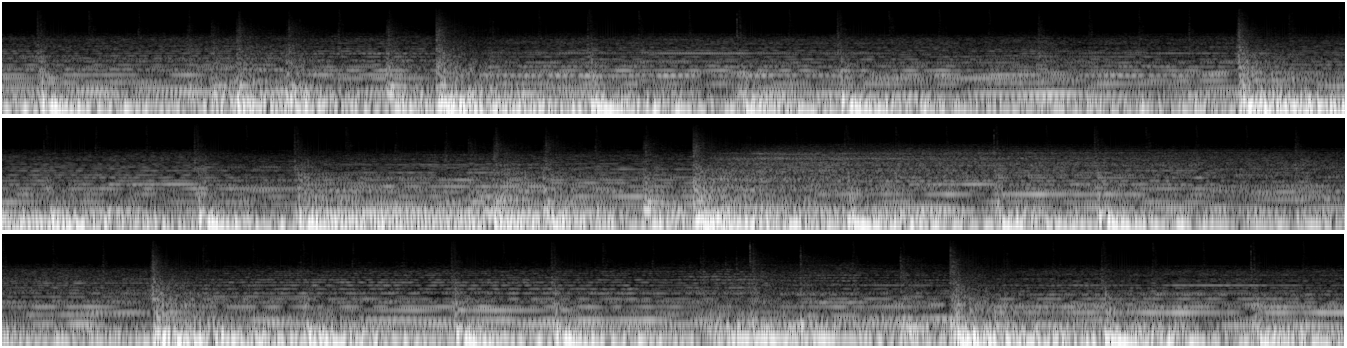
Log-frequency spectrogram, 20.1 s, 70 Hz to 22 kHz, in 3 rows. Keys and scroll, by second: 4.2 ctrl+z, 4.8 ctrl+z, 10.7 z.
